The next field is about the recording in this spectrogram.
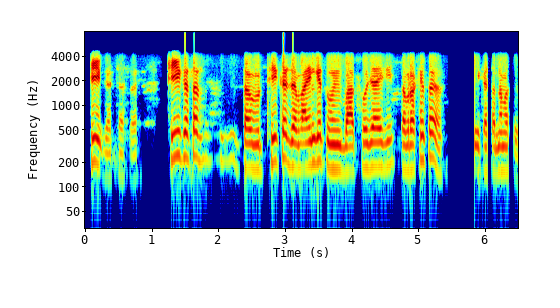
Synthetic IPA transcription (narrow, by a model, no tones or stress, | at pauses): ʈʰiːkətːʃʰasəɾ | ʈʰiːkɦɛsəɾt̪əbʈʰiːkɦɛd͡ʒəbaẽŋɡet̪oɦĩbat̪ɦod͡ʒaeɡet̪əbɾəkʰẽsəɾ | ʈʰiːkəːʃʰanəməst̪es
